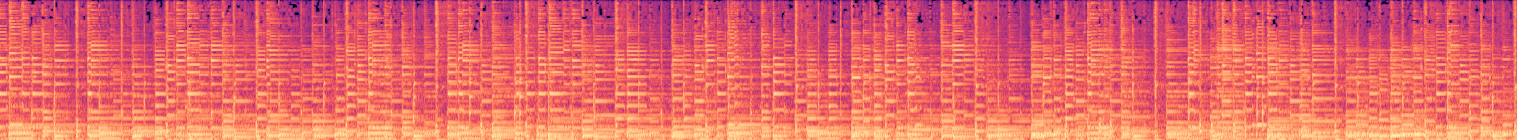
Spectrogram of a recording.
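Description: Three nylon-string Spanish guitars playing a fast flamenco piece together, a steady stream of rapid plucked notes.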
